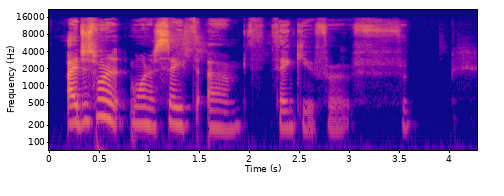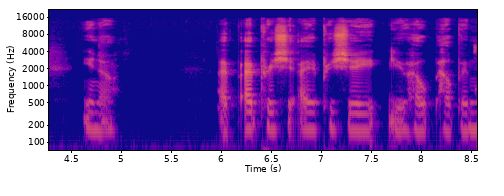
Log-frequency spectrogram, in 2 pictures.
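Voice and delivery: put-on sheepishness. Retelling how the tall guy thanked the speaker for helping: imitating an ashamed, sheepish thank-you. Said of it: "so ashamed, so sheepish".

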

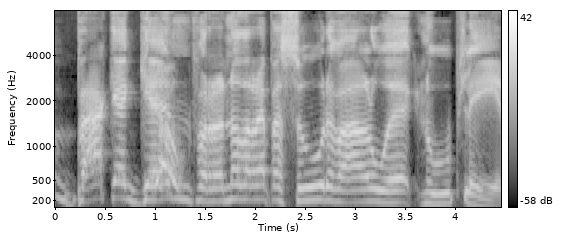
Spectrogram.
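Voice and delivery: put-on Scottish accent. Opening a podcast episode, the hosts do the intro in a put-on Scottish accent. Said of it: "We're doing it in Scottish".

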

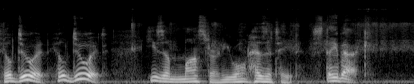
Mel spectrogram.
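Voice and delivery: urgent, high-pitched cry. A woman warns the soldiers to stay back from an armed man, crying out a warning. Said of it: "Heather cried, waving off the gathering soldiers".

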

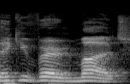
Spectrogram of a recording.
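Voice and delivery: loud, slow, heavy sarcasm, each word dragged. Retelling a woman who had to wait in front of the truck: mock-sarcastic thank-you. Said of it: "She said very sarcastically".

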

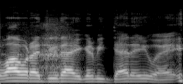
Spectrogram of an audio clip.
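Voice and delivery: very loud, rushed, biting sarcasm. Acting out how God might answer a sick smoker: imitating God being sarcastic. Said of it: "he's just as sarcastic as us".

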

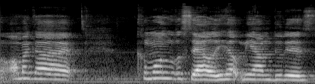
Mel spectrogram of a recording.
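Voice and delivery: gentle, polite mom voice.

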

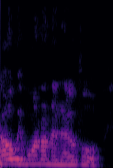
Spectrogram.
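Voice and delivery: thrilled, high, excited victory scream. Recalling a driver hopping out of the car after winning, retelling AJ Allmendinger's excited scream. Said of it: "he's screaming".

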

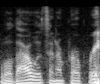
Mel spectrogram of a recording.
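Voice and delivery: put-on muttering under breath. Retelling a niece's remark about a classmate's fact: imitating muttering under breath. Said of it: "under her breath".

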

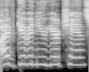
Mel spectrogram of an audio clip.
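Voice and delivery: piercing, shrill, very high-pitched cry. Narrator reads the man in the yellow suit speaking to the Tucks, shrill. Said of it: "shrilled the man in the yellow suit".

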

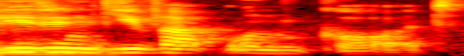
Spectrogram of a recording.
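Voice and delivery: plain

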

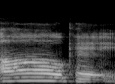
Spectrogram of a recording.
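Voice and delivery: sincere, genuine, understanding tone. Clarifying an earlier remark was not sarcastic: understanding, not sarcastic. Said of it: "I'm not saying in a sarcastic way, I'm saying like, oh, okay. Like understanding".

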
